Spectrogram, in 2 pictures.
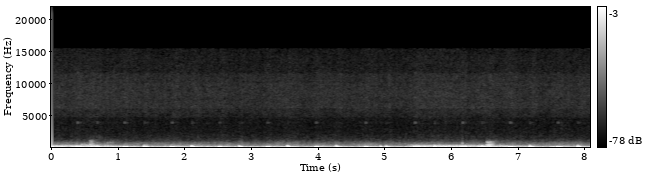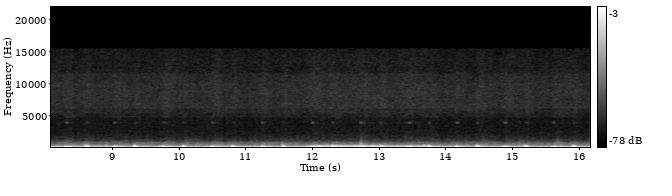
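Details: Female heart auscultated with different stethoscopes at Erb's point, then mitral, tricuspid, aortic and pulmonic sites: steady, regular lub-dub heartbeat at roughly 80 per minute with faint rubbing noise; normal heart sounds.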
